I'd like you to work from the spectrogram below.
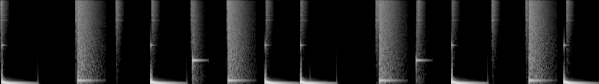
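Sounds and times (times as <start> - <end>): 
lofi drum loop at 80 bpm: 0.0 - 5.9.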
